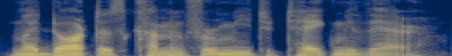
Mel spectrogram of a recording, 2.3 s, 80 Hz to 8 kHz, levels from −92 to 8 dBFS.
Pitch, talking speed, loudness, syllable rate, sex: 105 Hz, 265 wpm, -20 LUFS, 6.1 syllables/s, male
